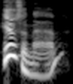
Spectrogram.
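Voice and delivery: a touch of sudden delight; sudden exclamation. A narrator's reading. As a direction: blurt out "Here's a man!" unexpectedly. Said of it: "wholly unexpected exclamation".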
